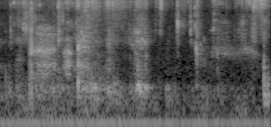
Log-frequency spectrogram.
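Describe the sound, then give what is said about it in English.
Wet gum chewing with soft smacking and clicking mouth sounds repeating in an irregular rhythm, over a steady low hum. “Oh yeah, here's another sound. I've been chewing gum.”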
